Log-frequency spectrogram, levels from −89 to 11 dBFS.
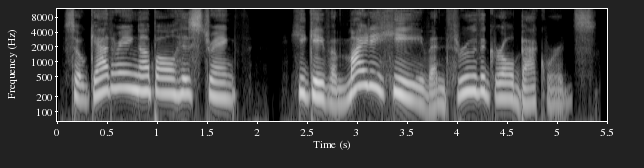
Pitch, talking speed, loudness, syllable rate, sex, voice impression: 210 Hz, 175 wpm, -18 LUFS, 4.3 syllables/s, female, very feminine, slightly young, slightly adult-like, slightly thin, very tensed, powerful, very bright, soft, very clear, fluent, very cute, slightly cool, intellectual, very refreshing, sincere, slightly calm, friendly, reassuring, very unique, slightly elegant, wild, sweet, very lively, kind, intense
